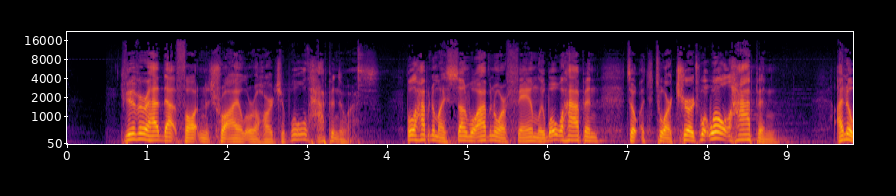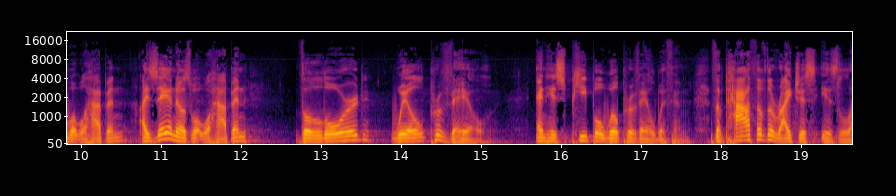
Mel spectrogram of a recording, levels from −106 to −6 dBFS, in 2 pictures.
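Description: A speech recording with no technical fault to point to anywhere in it. Nothing in the audio calls for a time, a cause or a fix.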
